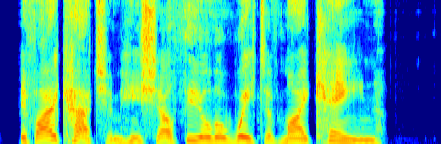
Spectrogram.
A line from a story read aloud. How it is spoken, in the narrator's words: said angrily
